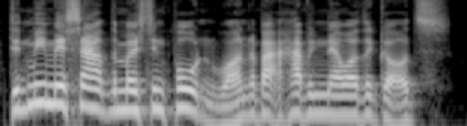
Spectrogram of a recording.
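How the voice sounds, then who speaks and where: A man's voice: fairly high pitch, big pitch swings, quick pace, fairly bright tone, voice pushed up. A man playing an impatient, sarcastic rich young man in a comedy sketch. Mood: exasperated. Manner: sarcastic, pushy.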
